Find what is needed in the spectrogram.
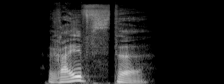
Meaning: inflection of reif: 1. strong/mixed nominative/accusative feminine singular superlative degree 2. strong nominative/accusative plural superlative degree
- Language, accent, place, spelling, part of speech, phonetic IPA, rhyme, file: German, Germany, Berlin, reifste, adjective, [ˈʁaɪ̯fstə], -aɪ̯fstə, De-reifste.ogg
